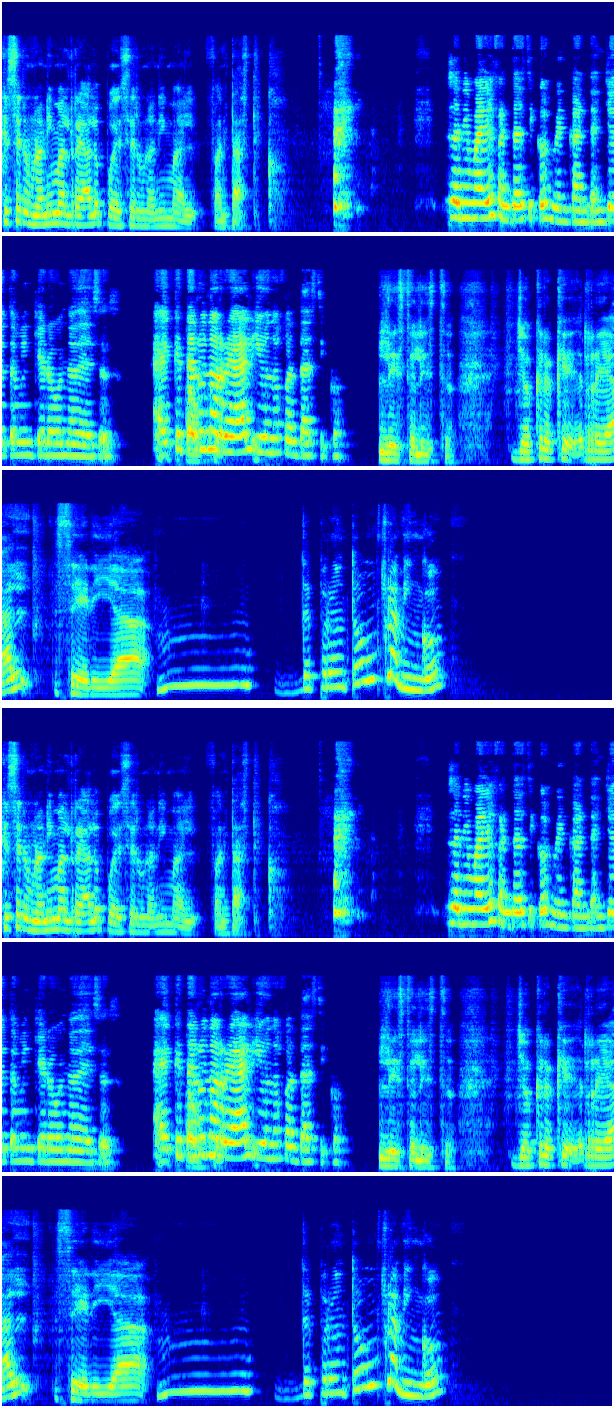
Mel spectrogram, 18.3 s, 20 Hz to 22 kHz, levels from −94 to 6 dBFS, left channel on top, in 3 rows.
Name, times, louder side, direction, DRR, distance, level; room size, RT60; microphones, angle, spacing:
voice 1, 0.0-2.8 8.0-8.4 9.9-14.7 15.1-16.7, left 2 dB, 15° left, 0.4 m, -35 dB
voice 2, 4.4-7.3 7.6-9.6, left 2 dB, 35° left, 1.2 m, -29 dB
2.4 x 2.2 x 2.3 m
head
